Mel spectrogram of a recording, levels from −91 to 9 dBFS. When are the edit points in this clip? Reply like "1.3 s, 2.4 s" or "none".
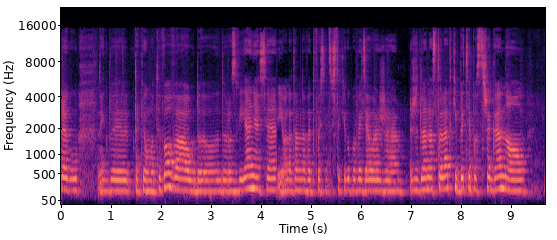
none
